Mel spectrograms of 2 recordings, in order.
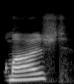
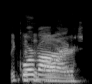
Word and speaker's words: gommaged: GMaged. Yeah. How am I saying it wrong? Yes. You've been saying goremaged. How there? It's gage.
